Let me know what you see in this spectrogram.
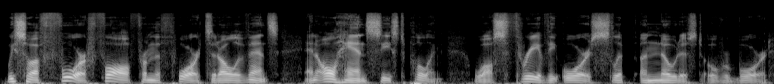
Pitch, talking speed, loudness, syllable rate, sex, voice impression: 95 Hz, 180 wpm, -19 LUFS, 4.6 syllables/s, male, very masculine, adult-like, slightly middle-aged, slightly thick, tensed, powerful, bright, slightly soft, clear, fluent, cool, intellectual, very refreshing, sincere, slightly calm, slightly mature, very friendly, reassuring, very unique, very wild, slightly sweet, lively, kind, intense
